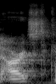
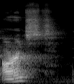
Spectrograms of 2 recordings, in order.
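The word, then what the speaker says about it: Arzt: Hurley and Arst kind of, you know, banter back and forth about his name because Hurley pronounces it Arnst instead of Arst.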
